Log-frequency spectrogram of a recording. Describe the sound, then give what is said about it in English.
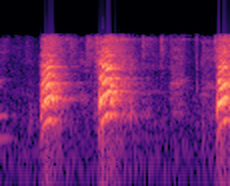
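Dog barking, a jealous pet dog: three loud, sharp barks with short gaps between them, the last one cut off at the end. “Hey, dog. Yeah, gotta love the dog that gets jealous if anything touches me.”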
